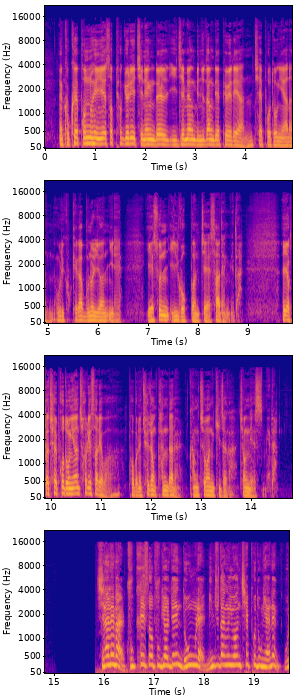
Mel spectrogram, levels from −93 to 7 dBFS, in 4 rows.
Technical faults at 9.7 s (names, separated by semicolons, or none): none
